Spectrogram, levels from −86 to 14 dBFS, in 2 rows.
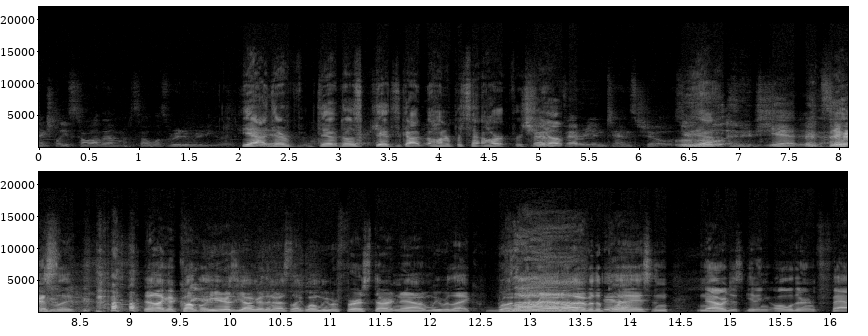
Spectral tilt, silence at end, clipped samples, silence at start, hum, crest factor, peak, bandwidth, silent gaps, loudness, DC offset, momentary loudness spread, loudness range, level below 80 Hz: -4.5 dB/octave; 0 s; under 0.1%; 0 s; none; 20 dB; -4 dBFS; 18.5 kHz; none; -22 LUFS; under 0.1%; 15 LU; 10 LU; -78 dBFS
